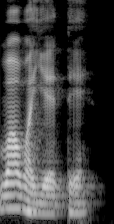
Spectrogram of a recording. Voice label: "wawajete", Toki Pona

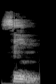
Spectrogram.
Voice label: "sin", Toki Pona; lipu linku; kalama

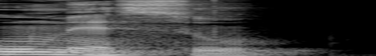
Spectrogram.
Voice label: "umesu", Toki Pona

